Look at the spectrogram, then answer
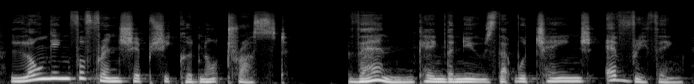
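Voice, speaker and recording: A woman's voice: deep voice, mellow, dry recording, studio quality. A woman storyteller reading a scripted folktale as a dramatic narration.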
